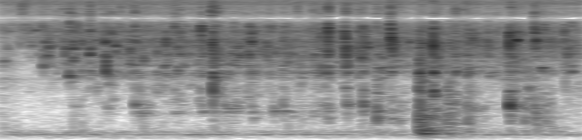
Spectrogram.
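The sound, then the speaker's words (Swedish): Liquid pours steadily from a bottle into a glass, a gurgling trickle with a brief louder splash near the end; no one speaks. “Det rinner i alla fall inte bredvid.”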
